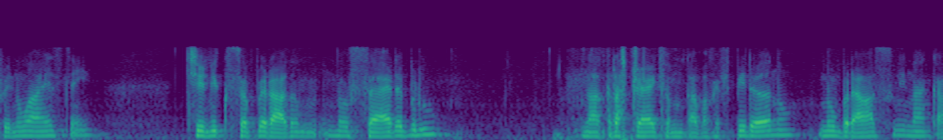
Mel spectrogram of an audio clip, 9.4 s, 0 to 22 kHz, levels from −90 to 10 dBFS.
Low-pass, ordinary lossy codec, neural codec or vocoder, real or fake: 5.4 kHz; none; codec, 24 kHz, 0.9 kbps, WavTokenizer, small release; fake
